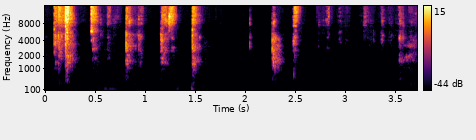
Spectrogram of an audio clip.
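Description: A deck of cards being shuffled, heard as a quick series of crisp riffling bursts with short pauses between them, close and fairly quiet, with no talking.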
